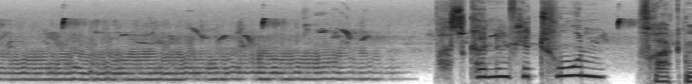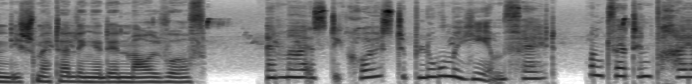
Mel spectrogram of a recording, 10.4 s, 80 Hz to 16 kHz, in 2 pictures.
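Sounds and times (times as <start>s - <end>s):
bees buzzing: 0.0s - 4.5s
speech: 3.4s - 10.3s.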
